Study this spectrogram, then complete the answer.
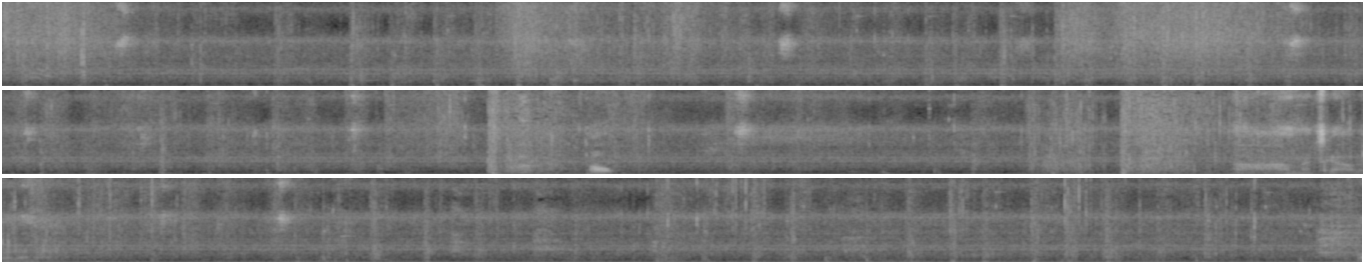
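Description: Footsteps crunch over grass and gravel.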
